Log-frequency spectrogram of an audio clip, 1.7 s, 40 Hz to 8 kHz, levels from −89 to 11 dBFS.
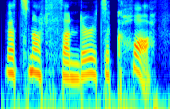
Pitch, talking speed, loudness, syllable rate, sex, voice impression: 215 Hz, 210 wpm, -18 LUFS, 4.8 syllables/s, female, very feminine, slightly young, thin, tensed, very powerful, bright, slightly soft, clear, very fluent, raspy, cool, slightly intellectual, very refreshing, slightly sincere, slightly calm, slightly friendly, slightly reassuring, very unique, slightly elegant, wild, slightly sweet, very lively, slightly strict, intense, sharp, light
